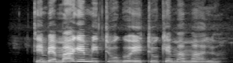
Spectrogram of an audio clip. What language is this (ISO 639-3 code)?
luo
